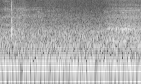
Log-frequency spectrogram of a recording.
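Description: Felt-tip marker writing on a whiteboard: a couple of light ticks near the start and faint scratching near the end, over a steady low hum.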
